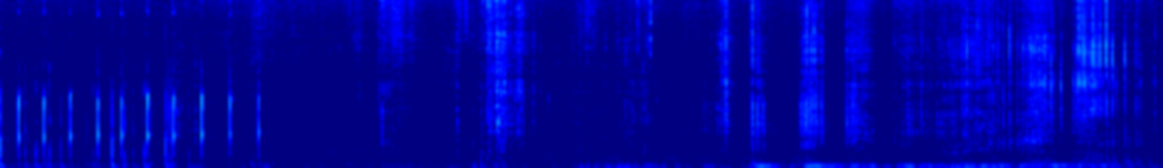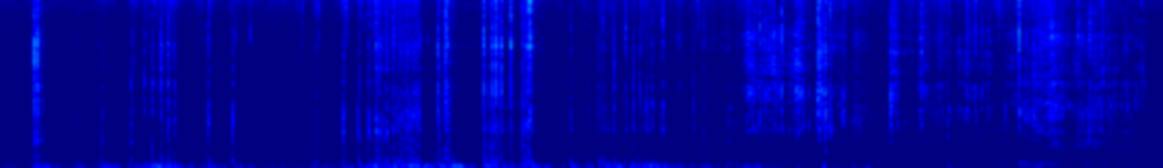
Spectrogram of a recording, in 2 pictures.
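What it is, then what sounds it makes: Zippered hard-shell case, scratched and rubbed. Long nails scratch and rub the surface and zipper of a small black hollow zippered hard-shell case, covered in EVA/fabric, held close to the microphone. Quick clicking taps open the clip, then dry scraping and rustling follow with a low rumbling undertone. The sound stays soft and uneven throughout.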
